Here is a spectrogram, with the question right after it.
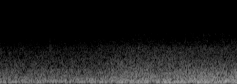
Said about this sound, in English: Those waves at the bottom of the rocks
